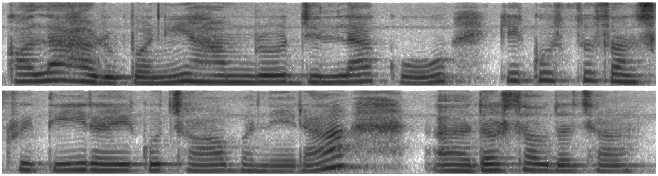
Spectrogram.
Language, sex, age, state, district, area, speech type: Nepali, female, 18-30, West Bengal, Darjeeling, rural, spontaneous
